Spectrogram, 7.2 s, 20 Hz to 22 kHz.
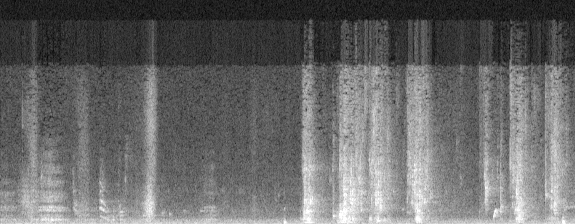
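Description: Dark, rusty, muddy water drains out of an Oldsmobile 98 radiator in faint irregular splashes and gurgles, quiet and close, with a low steady hum underneath.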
